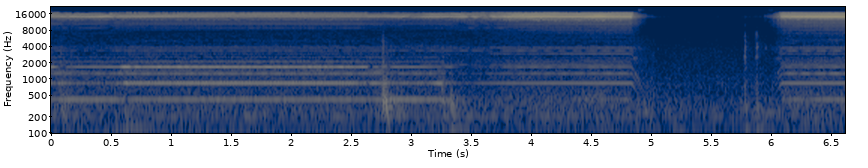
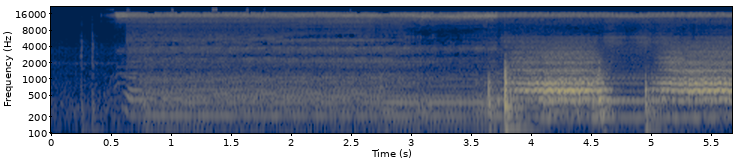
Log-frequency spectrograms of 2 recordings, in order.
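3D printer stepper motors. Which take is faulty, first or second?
second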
